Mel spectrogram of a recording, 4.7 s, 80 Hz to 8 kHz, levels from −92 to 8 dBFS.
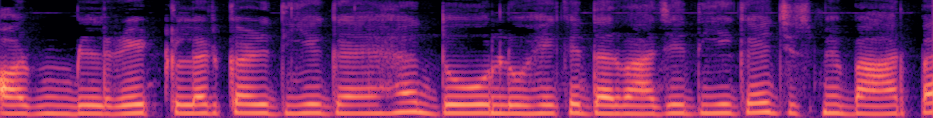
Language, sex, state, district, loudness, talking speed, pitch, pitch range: Hindi, male, Odisha, Nuapada, -18 LUFS, 220 wpm, 210 Hz, 200-215 Hz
